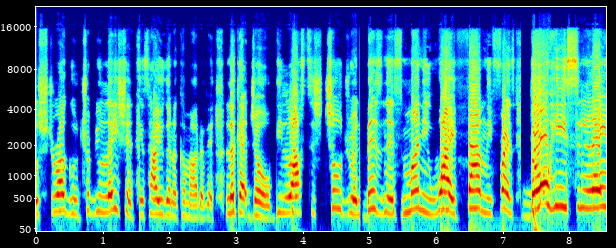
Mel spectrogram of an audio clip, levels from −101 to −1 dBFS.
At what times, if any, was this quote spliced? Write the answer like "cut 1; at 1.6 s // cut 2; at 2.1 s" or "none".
cut 1; at 1.6 s // cut 2; at 3.7 s // cut 3; at 4.9 s // cut 4; at 7.3 s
